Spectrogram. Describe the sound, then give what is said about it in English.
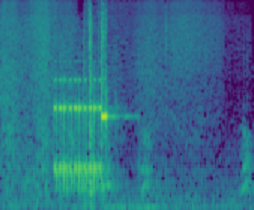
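A telephone rings once with a rapid, trilling electronic warble lasting about half a second, a panicked call to Sarah from her uncle Tommy, Joel's brother, then fades into quiet room noise with faint soft sounds afterward. “Next thing we know, Sarah's asleep, and she gets a panicked phone call from her uncle Tommy, Joel's brother.”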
